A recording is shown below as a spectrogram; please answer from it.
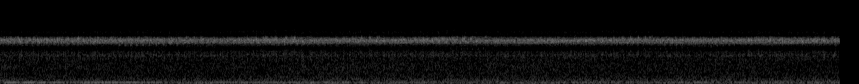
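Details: A massed chorus of chorus frogs in Alabama on a January night, continuous shrill pulsing trills blending into one unbroken high band, a faint low rumble below.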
